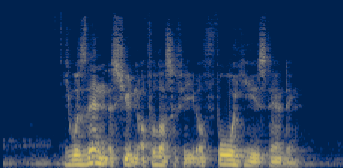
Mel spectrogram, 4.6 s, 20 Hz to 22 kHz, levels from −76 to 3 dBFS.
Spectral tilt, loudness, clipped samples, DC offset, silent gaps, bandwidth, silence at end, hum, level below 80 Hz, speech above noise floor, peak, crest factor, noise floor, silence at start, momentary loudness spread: -7 dB/octave; -16 LUFS; under 0.1%; under 0.1%; none; 14 kHz; 0.6 s; none; -50 dBFS; 33 dB; -2 dBFS; 14 dB; -48 dBFS; 0.5 s; 10 LU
